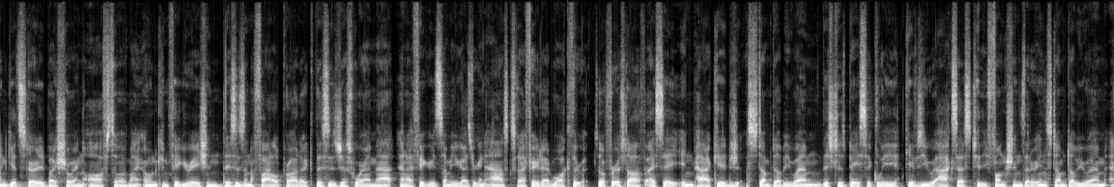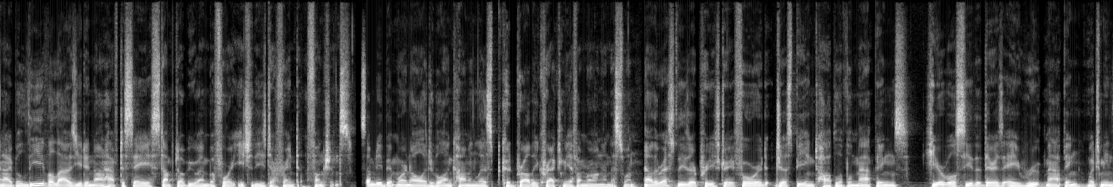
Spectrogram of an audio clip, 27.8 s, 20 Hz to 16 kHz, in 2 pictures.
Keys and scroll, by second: 0.0-27.8 typing, 7.4 F12, 9.1 ctrl+[, 18.3 F12, 21.9 super+h, 21.9 ctrl+o, 21.9 ctrl+l, 21.9 F12.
